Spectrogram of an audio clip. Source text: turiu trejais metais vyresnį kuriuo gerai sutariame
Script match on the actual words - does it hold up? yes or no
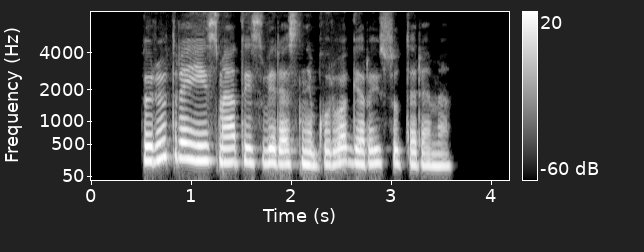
yes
